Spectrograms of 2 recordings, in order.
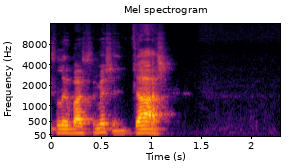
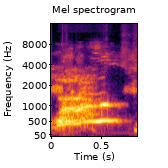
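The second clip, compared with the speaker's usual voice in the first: loud, high-pitched mock "oh!"; mock cry; 14 dB louder than usual. Retelling his reaction to the wrestling, mock cry. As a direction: imitate a cry, shooting way up high. Imitating a startled reaction in story.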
